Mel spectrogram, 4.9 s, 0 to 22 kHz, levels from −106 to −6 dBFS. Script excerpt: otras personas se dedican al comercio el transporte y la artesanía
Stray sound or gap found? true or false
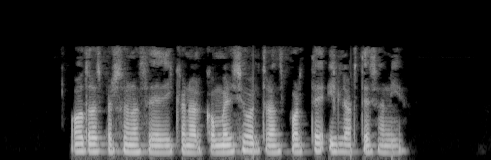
false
